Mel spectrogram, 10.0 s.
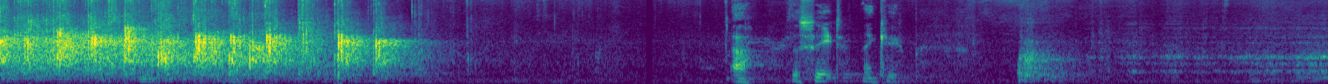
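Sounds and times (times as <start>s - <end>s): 
audience clapping: 0.0s - 3.7s
speech: 5.5s - 6.9s.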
